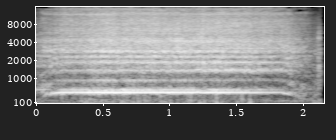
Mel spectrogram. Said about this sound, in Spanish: Con esta pregunta terminamos porque ya estamos llegando al tiempo y ahí Tulio nos está diciendo con la chicharra de que ya es tiempo.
